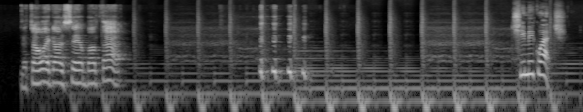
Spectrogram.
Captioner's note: laughs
